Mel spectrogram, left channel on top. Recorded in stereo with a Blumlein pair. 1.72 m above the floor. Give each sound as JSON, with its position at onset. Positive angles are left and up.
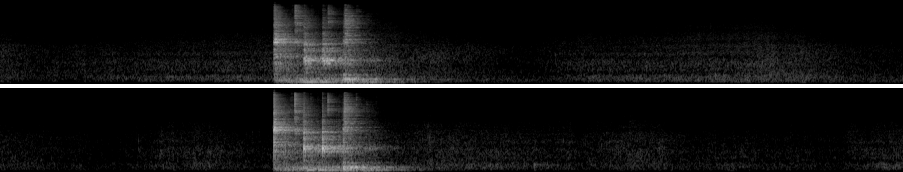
{"t": 2.7, "sound": "a rattle", "azimuth_deg": -30, "distance_m": 0.6}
